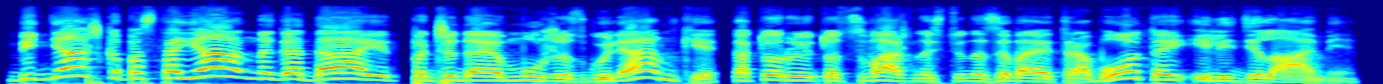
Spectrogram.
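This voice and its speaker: Ироничная рассказчица с живой интонацией. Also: female voice, medium pitch, moderate pace, dry recording, clean studio sound. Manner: ironic, lively asides. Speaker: narrator. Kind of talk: expressive ironic storytelling.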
